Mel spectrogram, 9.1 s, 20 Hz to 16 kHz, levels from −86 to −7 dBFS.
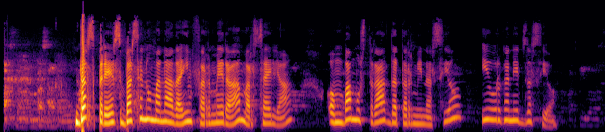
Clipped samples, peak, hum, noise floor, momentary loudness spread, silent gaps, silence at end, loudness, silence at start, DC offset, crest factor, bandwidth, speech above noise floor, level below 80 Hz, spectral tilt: under 0.1%; 0 dBFS; none; -60 dBFS; 19 LU; none; 0.75 s; -21 LUFS; 0.05 s; under 0.1%; 22 dB; 11.5 kHz; 39 dB; -50 dBFS; -4 dB/octave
